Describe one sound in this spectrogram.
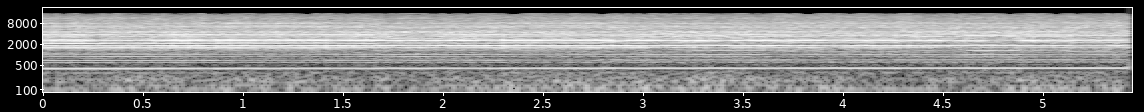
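A racing car engine screams at high revs, steady and whining.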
